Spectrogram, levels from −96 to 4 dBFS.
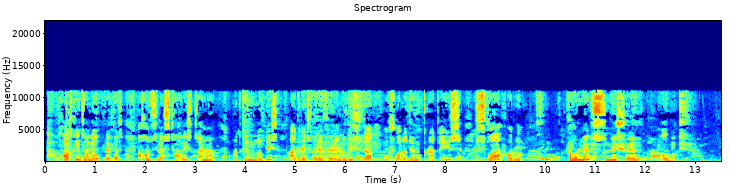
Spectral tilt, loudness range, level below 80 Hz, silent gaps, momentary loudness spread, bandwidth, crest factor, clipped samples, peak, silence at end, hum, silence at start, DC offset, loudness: -2.5 dB/octave; 5 LU; -40 dBFS; none; 11 LU; 11.5 kHz; 22 dB; under 0.1%; 0 dBFS; 0.3 s; none; 0.05 s; under 0.1%; -20 LUFS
